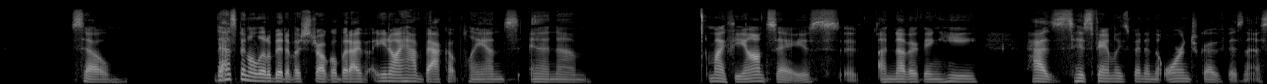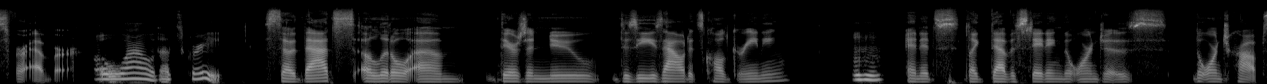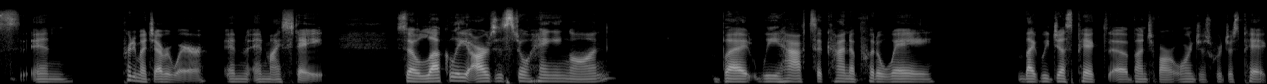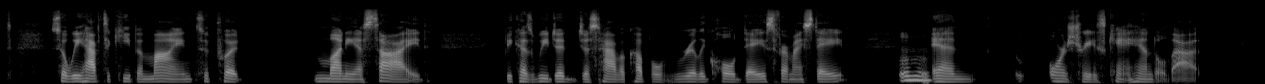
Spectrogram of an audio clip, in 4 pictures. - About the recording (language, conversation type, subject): English, unstructured, How do you deal with the fear of losing your job?
- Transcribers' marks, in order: tapping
